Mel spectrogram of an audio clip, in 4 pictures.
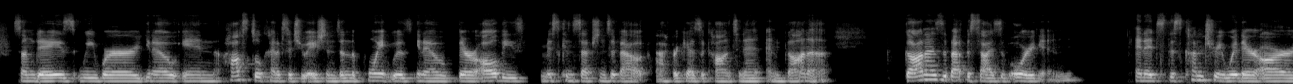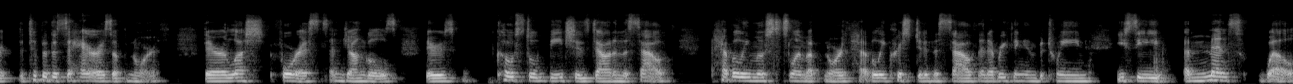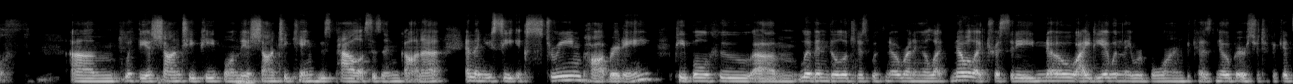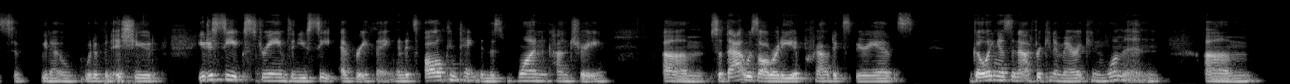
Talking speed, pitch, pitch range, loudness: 185 wpm, 150 Hz, 145-165 Hz, -21 LUFS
